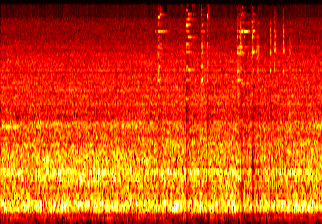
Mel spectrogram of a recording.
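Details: NTI boiler with Riello oil burner that would not fire, with a carbon-fouled head: steady even roar from fan and flame, no puffing, rumbling or cutting out; burner lit and firing normally.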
